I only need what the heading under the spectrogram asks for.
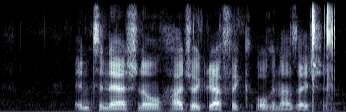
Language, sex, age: English, male, 19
